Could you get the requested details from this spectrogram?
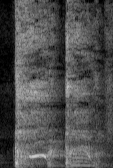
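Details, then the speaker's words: Adult cook coughing while introducing ingredients for curry chicken and potato; cough. "So here are the goodies for tonight's curry chicken and potato. As you can hear me coughing."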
